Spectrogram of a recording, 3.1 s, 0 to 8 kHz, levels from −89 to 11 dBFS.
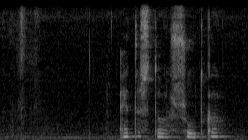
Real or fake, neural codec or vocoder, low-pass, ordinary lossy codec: fake; codec, 16 kHz, 16 kbps, FreqCodec, larger model; none; none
